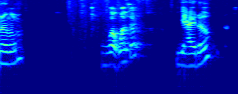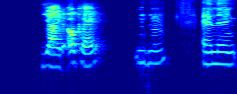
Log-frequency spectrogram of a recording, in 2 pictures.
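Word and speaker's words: Iaido: Yeah, Okay, so let me see the words that I was mispronouncing. okay. What is So it? Yaido is one of them. What was it? Yaido.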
